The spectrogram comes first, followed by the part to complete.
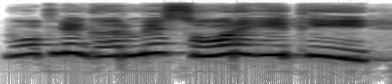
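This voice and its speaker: A woman voicing an excited female bird friend in a cartoon story, calling out urgently with news. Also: very high voice, measured pace.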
